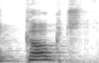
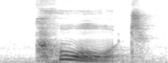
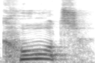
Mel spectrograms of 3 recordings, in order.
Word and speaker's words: caught: Catch in the simple past tense is pronounced caught. I caught the bus.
